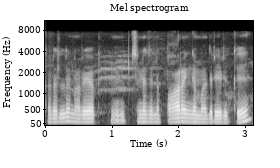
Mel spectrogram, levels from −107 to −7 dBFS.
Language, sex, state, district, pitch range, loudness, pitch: Tamil, male, Tamil Nadu, Kanyakumari, 110-120 Hz, -21 LUFS, 115 Hz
